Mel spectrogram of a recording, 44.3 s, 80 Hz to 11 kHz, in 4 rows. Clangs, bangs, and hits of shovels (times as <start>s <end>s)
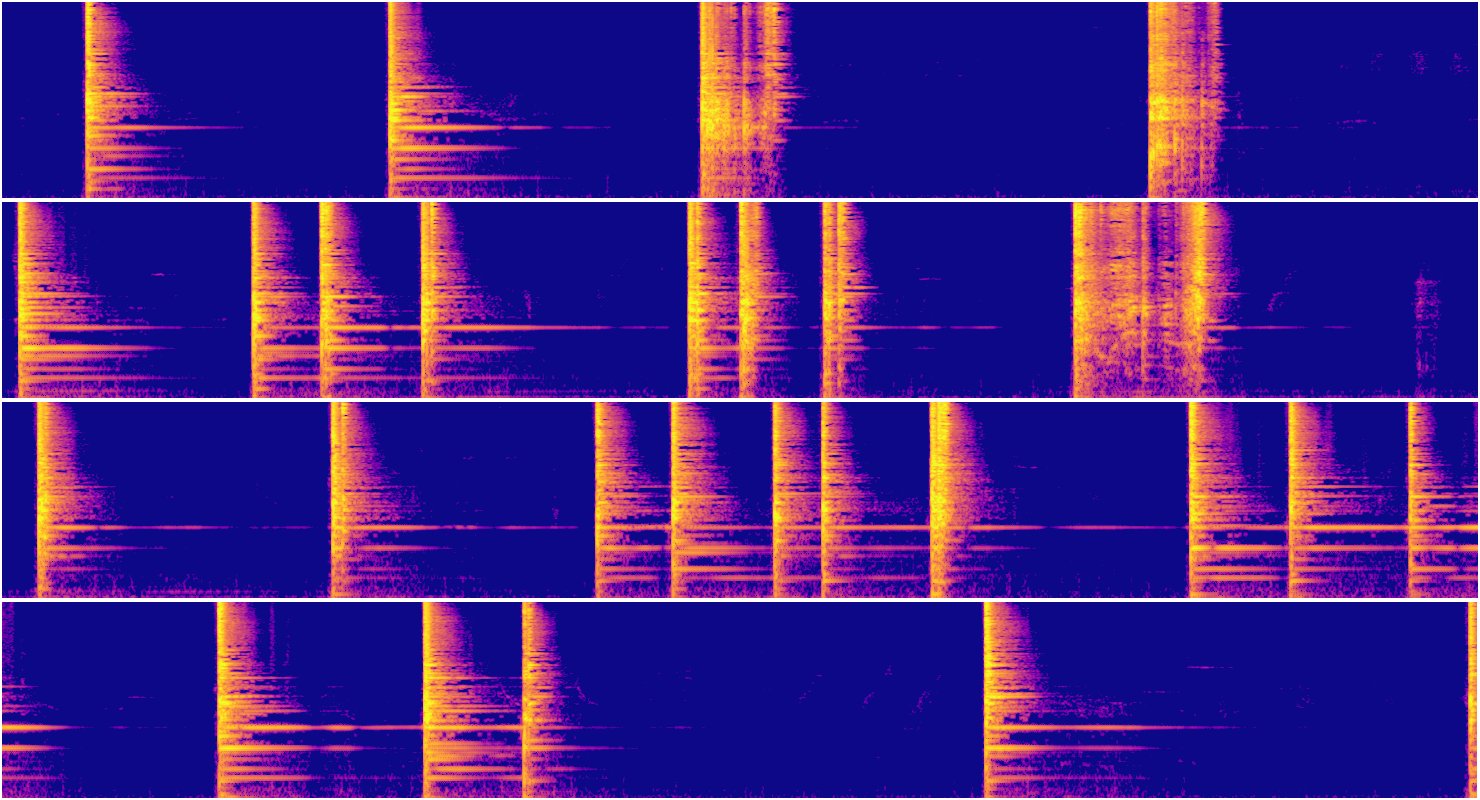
5.2s 6.0s, 8.6s 9.3s, 13.0s 15.1s, 16.2s 17.6s, 19.1s 20.4s, 21.6s 23.1s, 24.6s 25.3s, 26.6s 29.8s, 31.0s 33.6s, 34.8s 37.6s, 40.6s 41.7s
